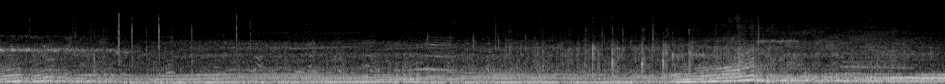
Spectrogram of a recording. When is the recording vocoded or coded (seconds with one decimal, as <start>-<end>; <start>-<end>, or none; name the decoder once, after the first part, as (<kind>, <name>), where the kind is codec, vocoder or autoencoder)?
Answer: 5.5-8.4 (codec, HILCodec)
